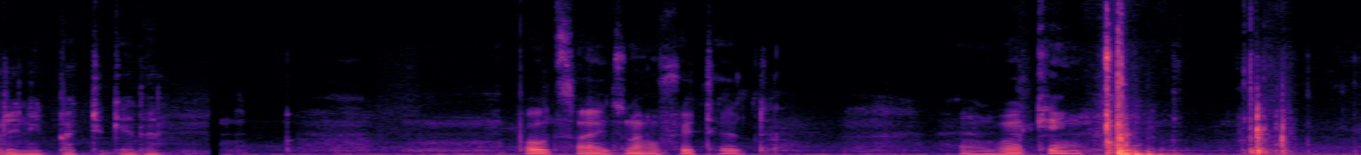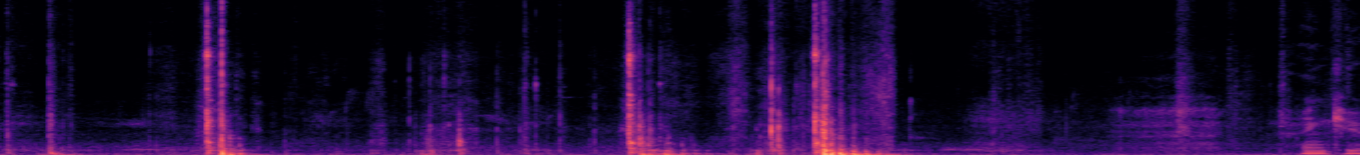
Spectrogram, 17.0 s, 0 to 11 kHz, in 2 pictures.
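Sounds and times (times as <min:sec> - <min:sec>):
seat backs clunking: 0:06.7 - 0:14.3
seat latches clicking: 0:06.8 - 0:14.3
sharp clicks and knocks: 0:06.9 - 0:09.0, 0:09.7 - 0:14.2.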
